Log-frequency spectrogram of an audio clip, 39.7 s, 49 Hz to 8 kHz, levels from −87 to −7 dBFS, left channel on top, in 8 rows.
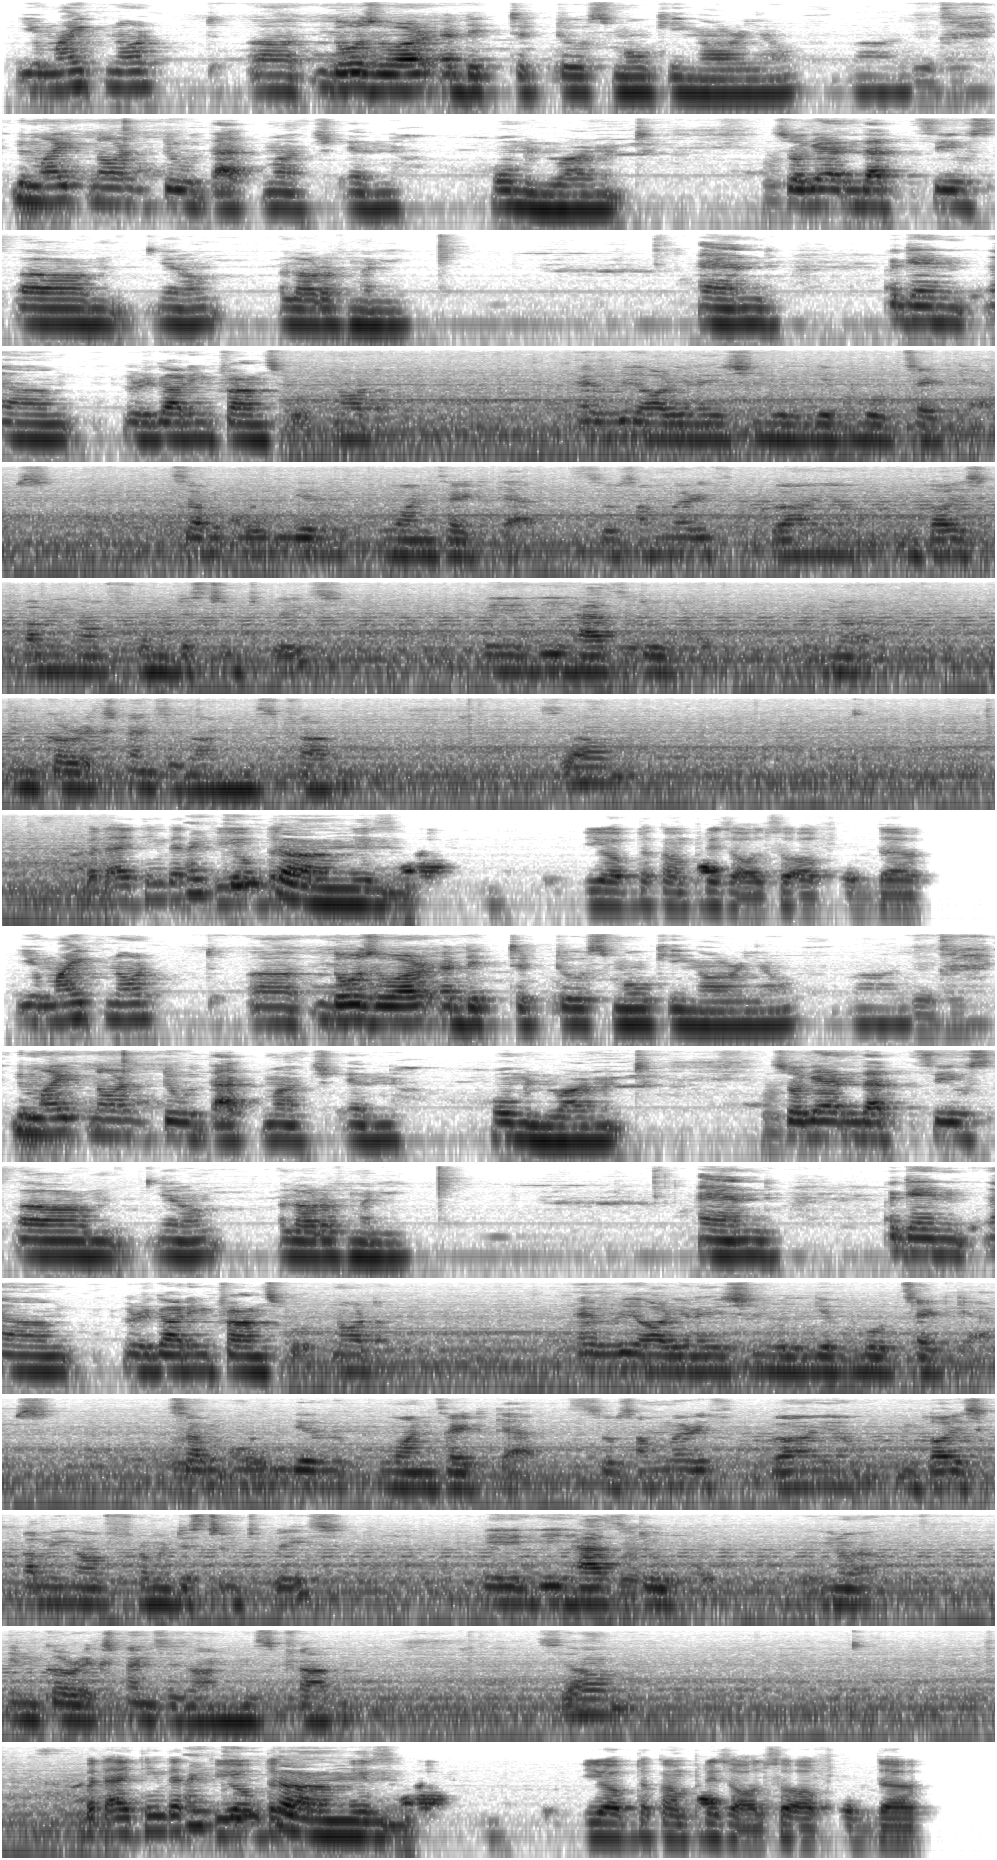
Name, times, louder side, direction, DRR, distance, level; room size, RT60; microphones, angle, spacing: voice 1, 0.1-0.8 1.2-4.0 4.2-7.0 7.4-11.0 11.3-11.9 12.9-13.1 13.4-14.0 14.3-16.8 17.7-20.1 20.7-26.5 27.2-28.2 28.7-29.3 29.8-31.9 32.5-33.0 35.0-35.2 35.7-36.8 38.2-38.3, right 1 dB, 40° right, 0.9 m, -22 dB
sound 1, 16.3-35.3, left 2 dB, 25° left, 0.4 m, -32 dB
voice 2, 20.4-21.0 27.9-28.1 35.1-37.0 37.7-39.3, right 4 dB, 85° right, 0.5 m, -24 dB
sound 2, 23.5-30.3, left 3 dB, 75° left, 0.6 m, -37 dB
2.5 x 2.0 x 2.7 m
head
